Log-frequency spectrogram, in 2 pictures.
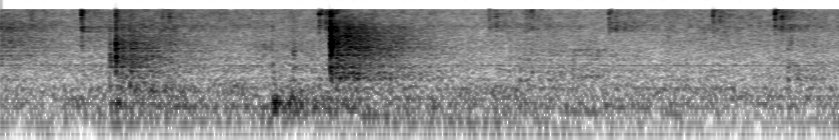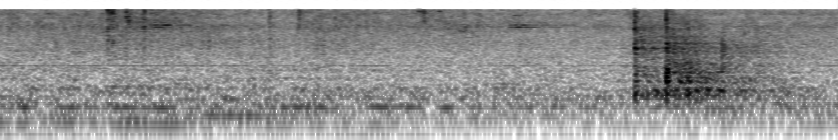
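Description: A few short knocks and clatters from a man sitting down at a desk and handling things on it: one about half a second in, two close together around a second and a half in, and a louder one near the end, over a steady low room hum.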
